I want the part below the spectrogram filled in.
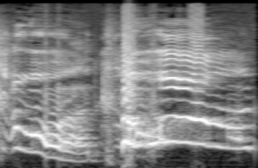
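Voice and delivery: thrilled, very high-pitched, very slow and drawn out. Reacting to a mission video with another speaker: very excited. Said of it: "I'm so excited".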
